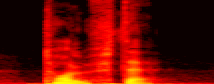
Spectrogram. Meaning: twelfth
- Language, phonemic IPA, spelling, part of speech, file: Swedish, /ˈtɔlfˌtɛ/, tolfte, numeral, Sv-tolfte.ogg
